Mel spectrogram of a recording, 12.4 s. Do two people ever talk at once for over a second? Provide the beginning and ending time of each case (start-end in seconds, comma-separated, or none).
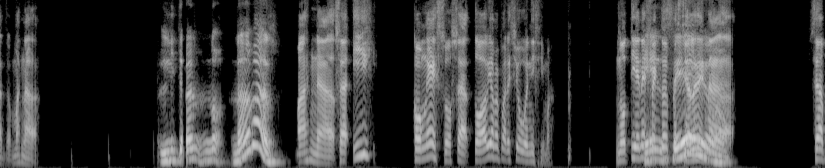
9.6-11.0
